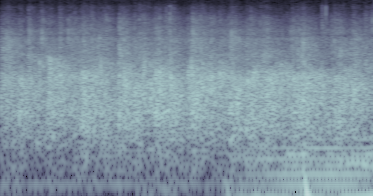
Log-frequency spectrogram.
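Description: An audience applauds the word of God steadily, a dense, even wash of many hands clapping throughout, and partway through a low sustained keyboard or organ tone comes in beneath the clapping.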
